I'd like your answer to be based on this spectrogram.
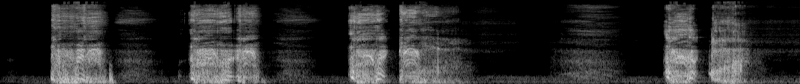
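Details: Four loud, harsh cough episodes, several as double coughs, with breathing between them, in a forceful repeated cough that brought on vomiting twice.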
